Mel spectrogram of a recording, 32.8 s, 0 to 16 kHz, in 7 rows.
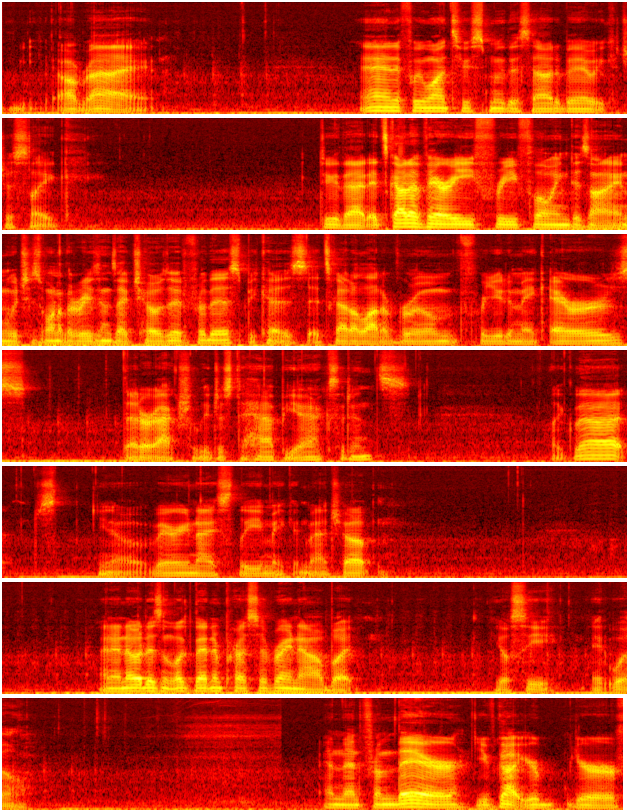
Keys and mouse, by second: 2.8-3.3 drag, 3.7-10.6 drag, 11.6-14.8 drag, 16.0-18.8 drag, 19.1-20.7 drag, 21.1-28.5 drag, 30.2-31.4 drag, 32.6-32.7 drag.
